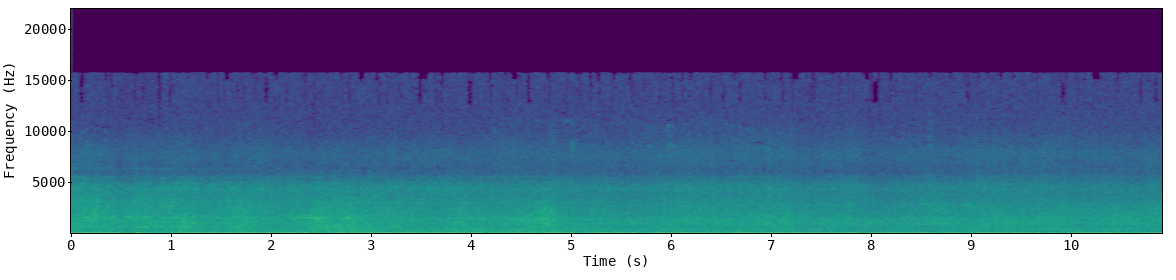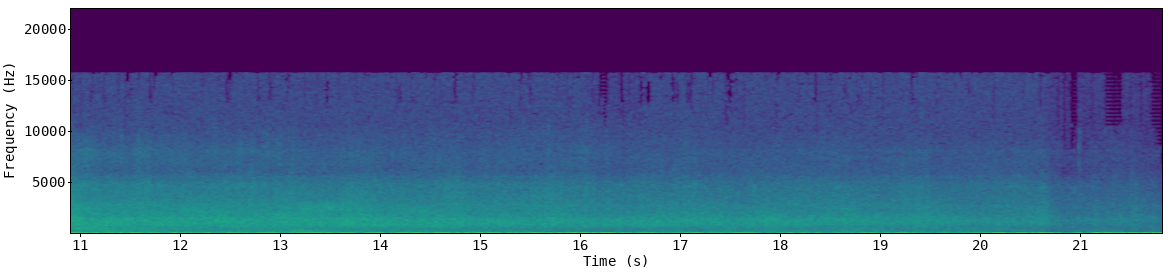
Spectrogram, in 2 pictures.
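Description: Steady noise of jet airliner engines with low wind rumble on the microphone. A faint engine whine at the start fades within a few seconds, and the higher part of the noise drops off about a second before the end.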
